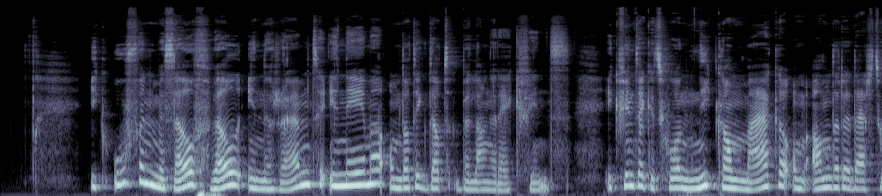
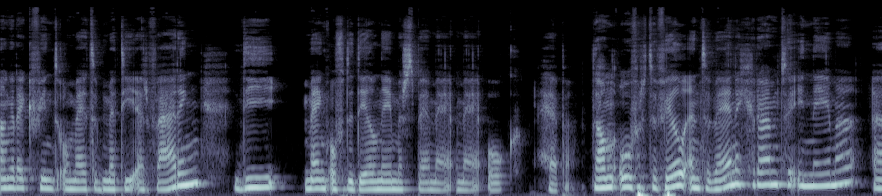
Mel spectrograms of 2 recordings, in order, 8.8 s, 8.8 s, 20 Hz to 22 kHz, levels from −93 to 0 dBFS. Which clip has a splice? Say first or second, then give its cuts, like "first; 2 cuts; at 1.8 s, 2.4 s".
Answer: second; 4 cuts; at 1.0 s, 3.3 s, 4.6 s, 5.8 s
